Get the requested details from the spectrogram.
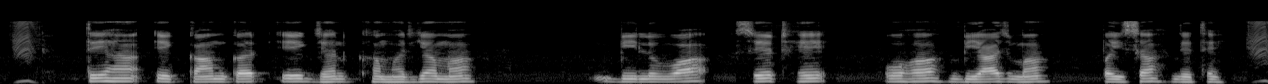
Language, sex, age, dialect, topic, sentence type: Chhattisgarhi, male, 18-24, Western/Budati/Khatahi, banking, statement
